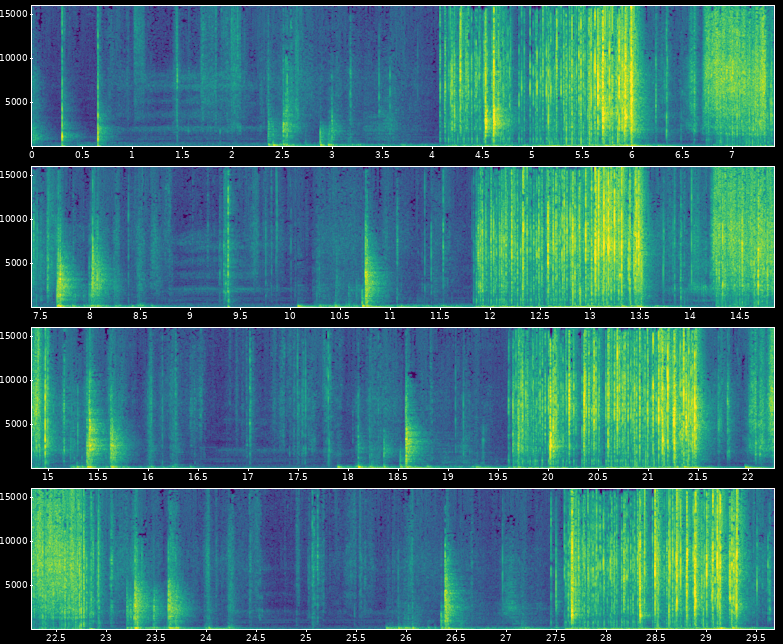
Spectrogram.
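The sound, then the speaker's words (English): A deck of tarot cards is shuffled in repeated bursts of riffling and slapping, with short pauses between each round of shuffling and no one talking. “All right, now they're all shuffled.”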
